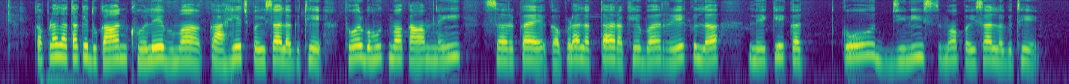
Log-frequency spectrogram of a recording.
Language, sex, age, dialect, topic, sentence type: Chhattisgarhi, female, 18-24, Western/Budati/Khatahi, banking, statement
